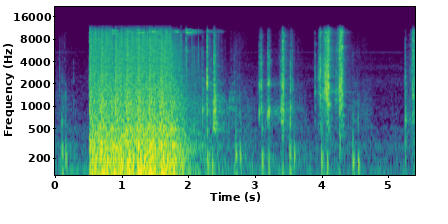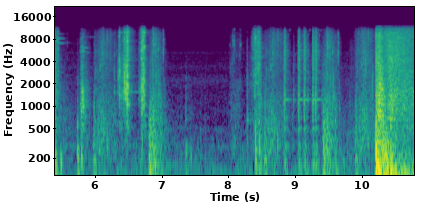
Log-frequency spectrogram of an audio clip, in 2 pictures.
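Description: An AK-47 with UFO camo in the mobile shooter Critical Ops fires in repeated rapid bursts during a tournament round, with short pauses and light footsteps between the volleys.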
